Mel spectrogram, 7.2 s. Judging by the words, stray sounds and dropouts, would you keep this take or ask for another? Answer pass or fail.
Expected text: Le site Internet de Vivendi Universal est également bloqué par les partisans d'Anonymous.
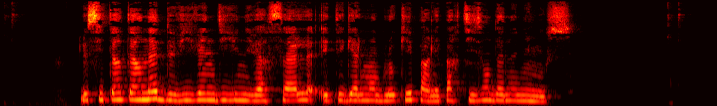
pass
